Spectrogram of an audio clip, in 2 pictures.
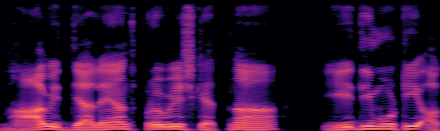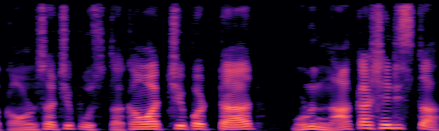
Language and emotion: Goan Konkani, fearful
